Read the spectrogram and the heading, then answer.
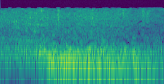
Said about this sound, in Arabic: أوه صوت الرعد مخيف لكنه يأتي بالخير بالمطر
